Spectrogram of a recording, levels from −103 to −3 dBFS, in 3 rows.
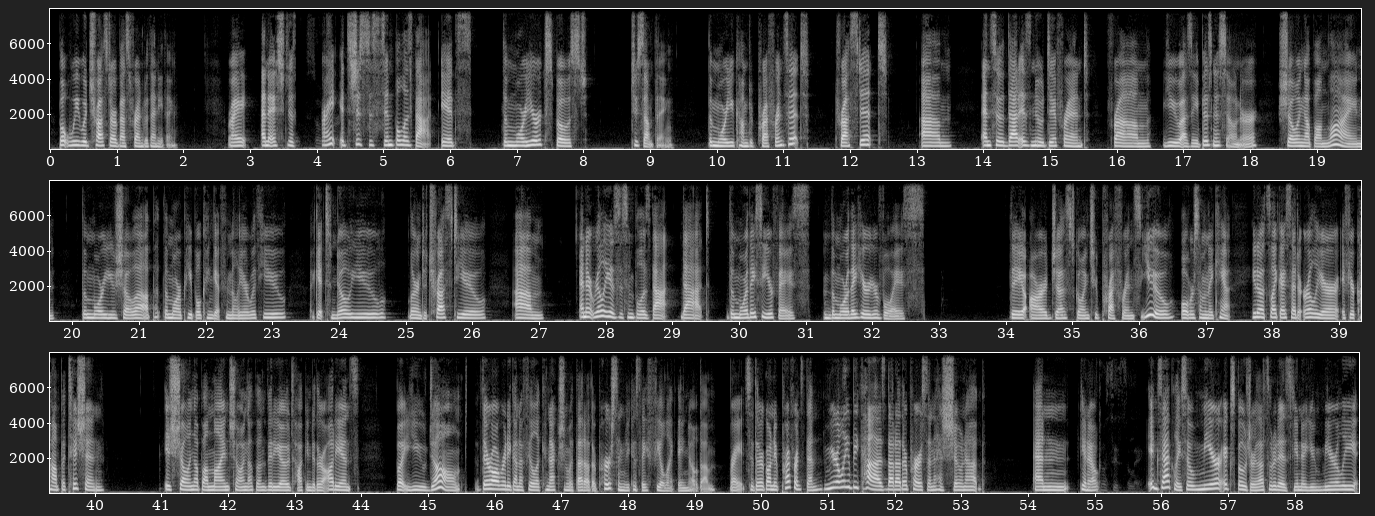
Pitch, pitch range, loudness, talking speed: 195 Hz, 180-220 Hz, -25 LUFS, 180 wpm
